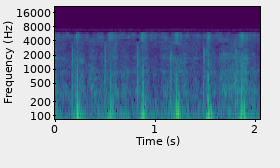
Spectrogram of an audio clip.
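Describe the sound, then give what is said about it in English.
Quick footfalls of someone doing high knees, landing on the tips of the toes and balls of the feet; six light, evenly spaced thuds fall in a brisk, steady rhythm without talk. “We're going to go straight into high knees today. High knees, thighs up. Knees up, thighs parallel to the ground, tips of the toes, balls of the feet.”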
